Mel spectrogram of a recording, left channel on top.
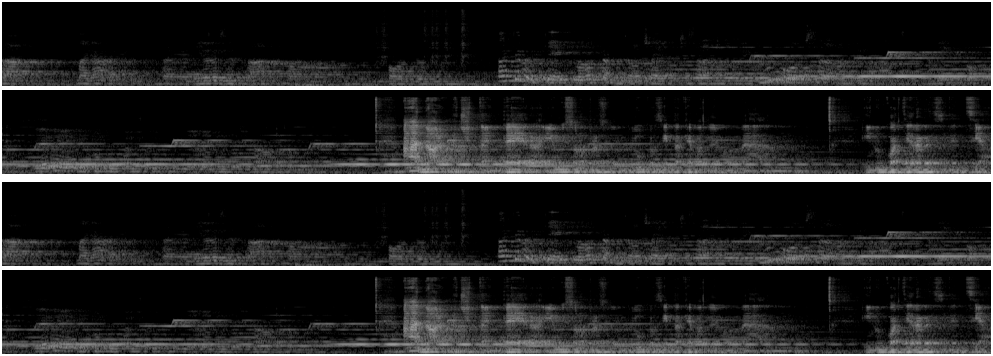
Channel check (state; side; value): noise; left; hum, 23 dB below the sound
